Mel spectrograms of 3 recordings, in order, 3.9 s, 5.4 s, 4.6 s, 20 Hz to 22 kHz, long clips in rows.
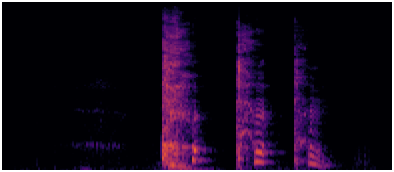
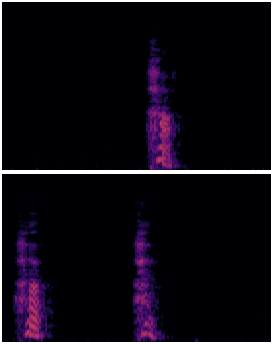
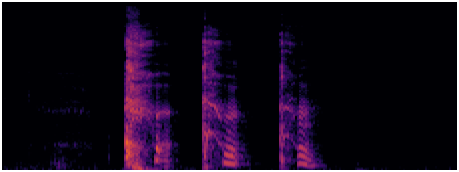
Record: {"three_cough_length": "3.9 s", "three_cough_amplitude": 2556, "three_cough_signal_mean_std_ratio": 0.35, "exhalation_length": "5.4 s", "exhalation_amplitude": 1042, "exhalation_signal_mean_std_ratio": 0.28, "cough_length": "4.6 s", "cough_amplitude": 3283, "cough_signal_mean_std_ratio": 0.31, "survey_phase": "beta (2021-08-13 to 2022-03-07)", "age": "45-64", "gender": "Female", "wearing_mask": "No", "symptom_none": true, "symptom_onset": "2 days", "smoker_status": "Ex-smoker", "respiratory_condition_asthma": false, "respiratory_condition_other": false, "recruitment_source": "REACT", "submission_delay": "1 day", "covid_test_result": "Negative", "covid_test_method": "RT-qPCR"}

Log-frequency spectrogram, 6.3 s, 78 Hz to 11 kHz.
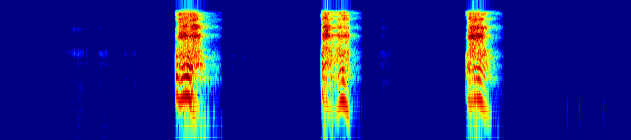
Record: {"exhalation_length": "6.3 s", "exhalation_amplitude": 31631, "exhalation_signal_mean_std_ratio": 0.28, "survey_phase": "beta (2021-08-13 to 2022-03-07)", "age": "65+", "gender": "Female", "wearing_mask": "No", "symptom_none": true, "smoker_status": "Never smoked", "respiratory_condition_asthma": false, "respiratory_condition_other": false, "recruitment_source": "REACT", "submission_delay": "2 days", "covid_test_result": "Negative", "covid_test_method": "RT-qPCR", "influenza_a_test_result": "Negative", "influenza_b_test_result": "Negative"}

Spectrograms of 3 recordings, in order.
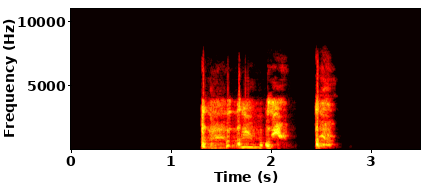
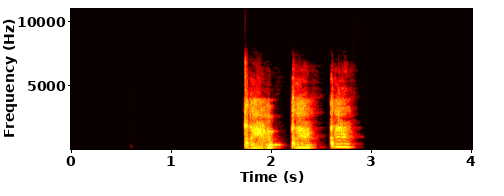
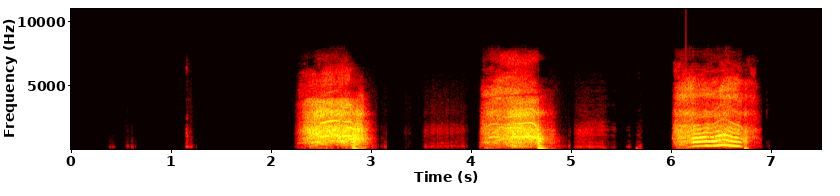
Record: {"cough_length": "3.5 s", "cough_amplitude": 30774, "cough_signal_mean_std_ratio": 0.35, "three_cough_length": "4.0 s", "three_cough_amplitude": 32768, "three_cough_signal_mean_std_ratio": 0.34, "exhalation_length": "7.5 s", "exhalation_amplitude": 32768, "exhalation_signal_mean_std_ratio": 0.43, "survey_phase": "beta (2021-08-13 to 2022-03-07)", "age": "18-44", "gender": "Male", "wearing_mask": "Yes", "symptom_new_continuous_cough": true, "symptom_runny_or_blocked_nose": true, "symptom_sore_throat": true, "symptom_abdominal_pain": true, "symptom_fatigue": true, "symptom_headache": true, "smoker_status": "Never smoked", "respiratory_condition_asthma": false, "respiratory_condition_other": false, "recruitment_source": "Test and Trace", "submission_delay": "1 day", "covid_test_result": "Positive", "covid_test_method": "RT-qPCR", "covid_ct_value": 21.6, "covid_ct_gene": "ORF1ab gene"}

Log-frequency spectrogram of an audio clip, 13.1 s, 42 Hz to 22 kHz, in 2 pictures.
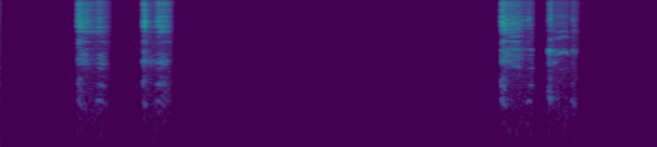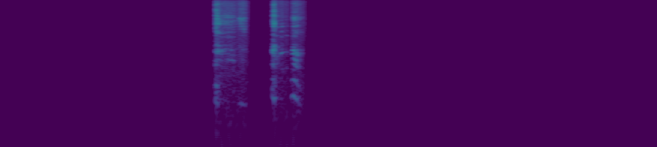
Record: {"three_cough_length": "13.1 s", "three_cough_amplitude": 63, "three_cough_signal_mean_std_ratio": 0.18, "survey_phase": "beta (2021-08-13 to 2022-03-07)", "age": "65+", "gender": "Male", "wearing_mask": "No", "symptom_runny_or_blocked_nose": true, "smoker_status": "Ex-smoker", "respiratory_condition_asthma": false, "respiratory_condition_other": true, "recruitment_source": "REACT", "submission_delay": "1 day", "covid_test_result": "Negative", "covid_test_method": "RT-qPCR", "influenza_a_test_result": "Negative", "influenza_b_test_result": "Negative"}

